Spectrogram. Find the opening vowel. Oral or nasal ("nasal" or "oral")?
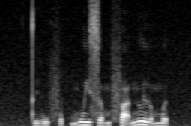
oral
